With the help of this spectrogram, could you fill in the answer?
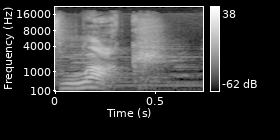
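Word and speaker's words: Lugh: It has been suggested merry tricksters of today may even be the modern incarnation of Euro-Celtic god the Lu, pronounced luck.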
